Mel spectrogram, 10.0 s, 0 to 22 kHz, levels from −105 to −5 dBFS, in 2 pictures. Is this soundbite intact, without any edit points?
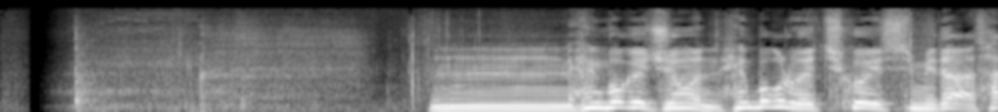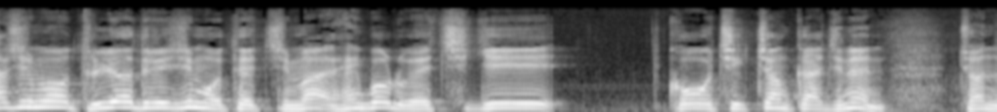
yes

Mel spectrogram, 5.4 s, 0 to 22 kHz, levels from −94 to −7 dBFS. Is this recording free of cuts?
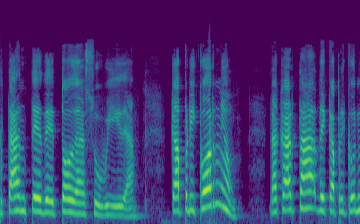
yes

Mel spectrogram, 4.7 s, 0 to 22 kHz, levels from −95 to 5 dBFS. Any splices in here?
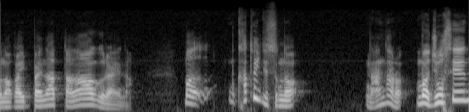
no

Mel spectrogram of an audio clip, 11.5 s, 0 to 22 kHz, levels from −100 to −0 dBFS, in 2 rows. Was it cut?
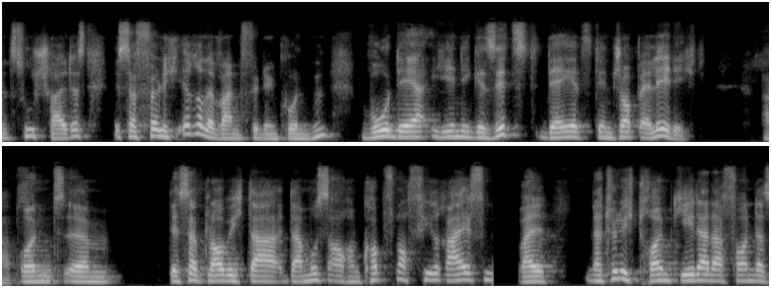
yes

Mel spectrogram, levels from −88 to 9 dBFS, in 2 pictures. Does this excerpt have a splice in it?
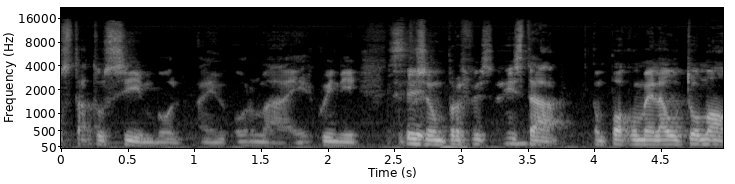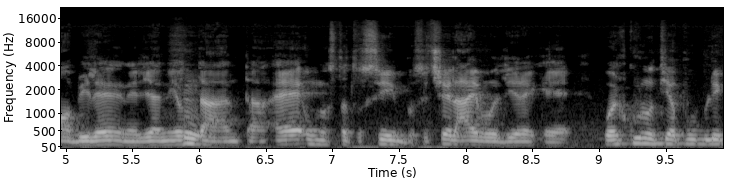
no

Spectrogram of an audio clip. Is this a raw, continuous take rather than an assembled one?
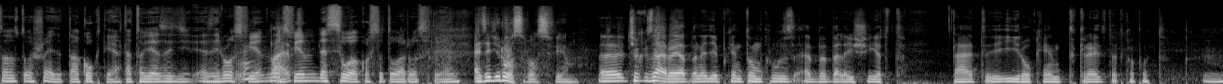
yes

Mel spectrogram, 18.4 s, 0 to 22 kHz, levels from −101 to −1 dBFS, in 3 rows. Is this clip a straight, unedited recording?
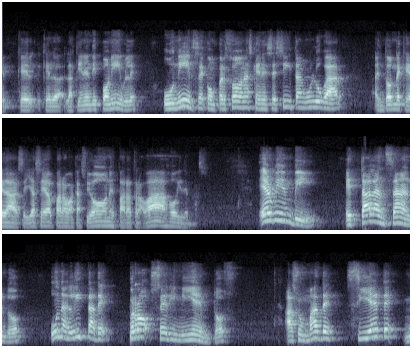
yes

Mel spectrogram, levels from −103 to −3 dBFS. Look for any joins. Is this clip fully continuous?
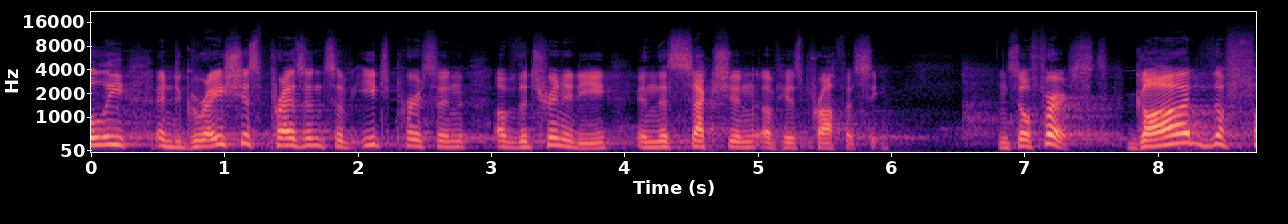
no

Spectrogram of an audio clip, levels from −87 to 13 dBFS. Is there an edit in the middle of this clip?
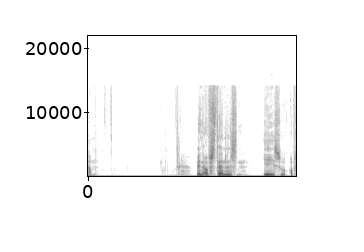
no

